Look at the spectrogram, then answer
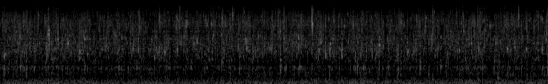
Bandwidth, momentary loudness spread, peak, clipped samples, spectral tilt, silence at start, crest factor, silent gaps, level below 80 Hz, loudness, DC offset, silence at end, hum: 17 kHz; 4 LU; -16 dBFS; under 0.1%; 0.5 dB/octave; 0 s; 30 dB; none; -62 dBFS; -42 LUFS; under 0.1%; 0 s; none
